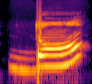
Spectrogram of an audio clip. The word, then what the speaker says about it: dans: important dans، نفس الحرفين هم A N تتنطق en، dans la société، la société et dans la littérature française.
